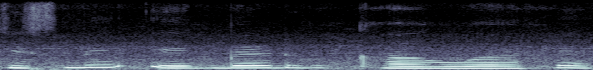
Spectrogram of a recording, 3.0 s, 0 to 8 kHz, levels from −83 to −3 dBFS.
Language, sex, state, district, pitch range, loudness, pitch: Hindi, female, Madhya Pradesh, Katni, 230-275 Hz, -13 LUFS, 260 Hz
